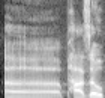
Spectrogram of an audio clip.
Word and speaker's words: Pazzo: Pazzo, P-A-Z-Z-O.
